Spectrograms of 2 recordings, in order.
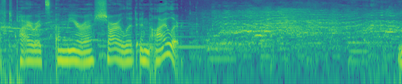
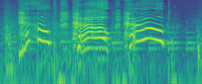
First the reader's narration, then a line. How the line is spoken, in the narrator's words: shrieked all the pirates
